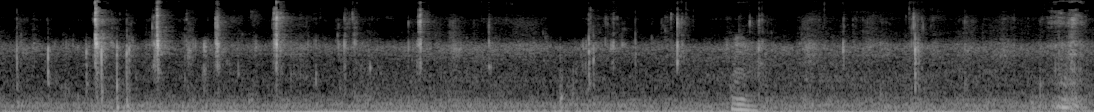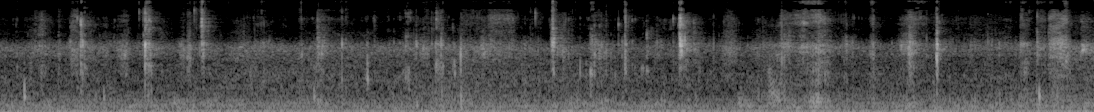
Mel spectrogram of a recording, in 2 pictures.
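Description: People chewing and biting food close to the microphone, with many scattered short sharp clicks and a low steady hum underneath.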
